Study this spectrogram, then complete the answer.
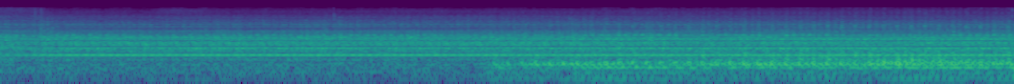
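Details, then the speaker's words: End mill held in a drill chuck on a drill press: steady motor hum turns rough once the cutter bites, with rumbling chatter and a buzzing undertone, leaving surface irregularities of about ten thousandths of an inch. "and it's sort of working but you can hear some rumbling some chatter"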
